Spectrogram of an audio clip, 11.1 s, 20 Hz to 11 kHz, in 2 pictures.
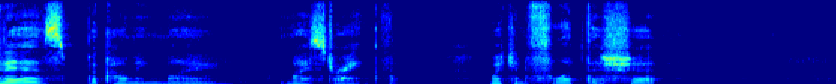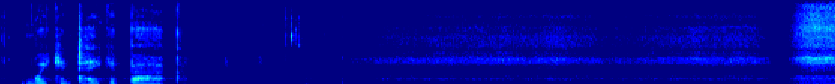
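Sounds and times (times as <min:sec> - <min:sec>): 
speech: 0:00.0 - 0:02.7, 0:03.3 - 0:04.5, 0:05.7 - 0:06.8
slow deep breath: 0:07.8 - 0:11.1.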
